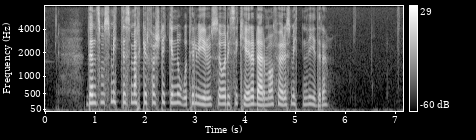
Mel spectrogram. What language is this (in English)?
Norwegian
